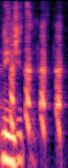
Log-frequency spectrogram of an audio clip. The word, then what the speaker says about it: ninjutsu: So perfect pronunciation there, sir. What? Matoka? Motoka? No, ninjutsu. Oh, ninjutsu.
